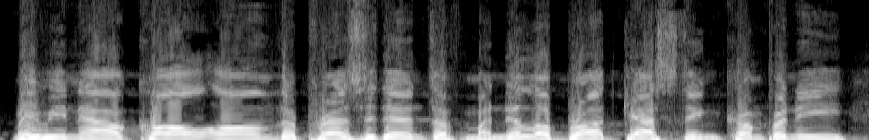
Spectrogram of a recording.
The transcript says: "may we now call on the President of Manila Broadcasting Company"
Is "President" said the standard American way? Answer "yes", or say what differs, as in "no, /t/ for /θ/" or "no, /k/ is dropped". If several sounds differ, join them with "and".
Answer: yes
